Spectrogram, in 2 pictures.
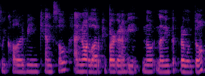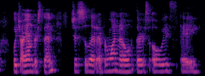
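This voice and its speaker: A woman's voice: medium pitch, creaky. Chatty young woman, echoey room. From Mexico. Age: 20s. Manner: chatty, code-switching, with small laughs. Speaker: podcast host. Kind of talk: casual chat mixing English and Spanish. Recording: echoey room, dull lo-fi sound.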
